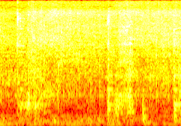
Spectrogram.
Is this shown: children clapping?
no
